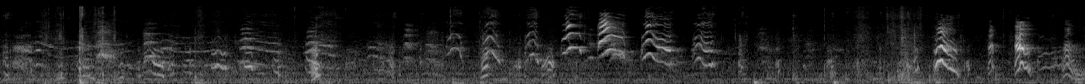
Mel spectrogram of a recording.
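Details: Three-week-old American Bully puppies in the United Kingdom, a litter squealing and whimpering in high, wavering yelps that rise and fall, several voices overlapping, with louder bursts of squeals near the middle and end.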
